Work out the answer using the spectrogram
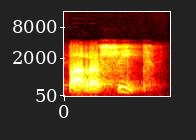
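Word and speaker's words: Bereshit: Genesis is produced, or it is pronounced as Barashit.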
